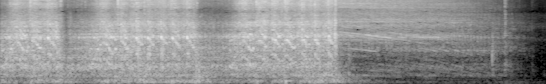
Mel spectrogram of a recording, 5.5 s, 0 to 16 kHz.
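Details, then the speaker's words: Free 239 3.9-liter V6 first start, fuel poured into carb via homemade adapter; steady cranking about three turns a second never catches and winds down; ignition timing set with too much advance, to be backed off. "okay got too much advance there don't i let's go back a little bit way too"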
